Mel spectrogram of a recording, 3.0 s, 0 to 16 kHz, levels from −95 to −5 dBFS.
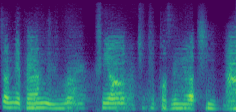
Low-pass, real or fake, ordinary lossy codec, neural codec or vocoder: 14.4 kHz; fake; AAC, 96 kbps; codec, 44.1 kHz, 0.9 kbps, DAC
